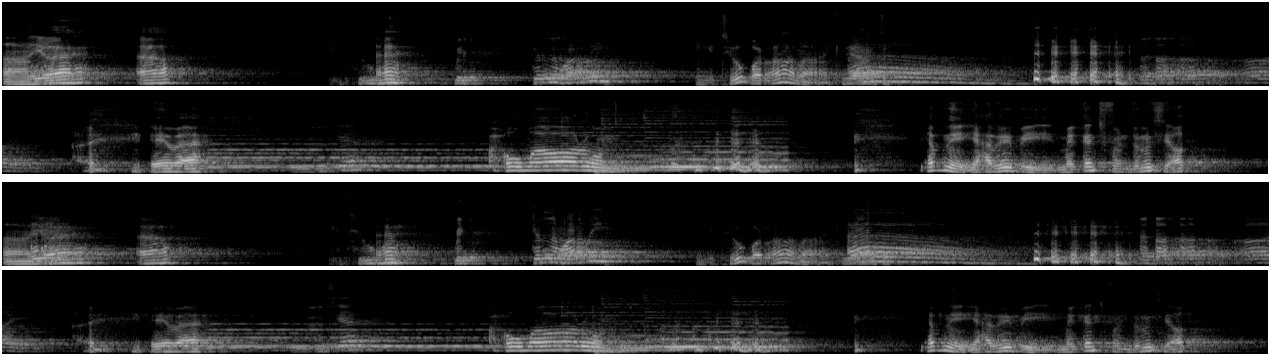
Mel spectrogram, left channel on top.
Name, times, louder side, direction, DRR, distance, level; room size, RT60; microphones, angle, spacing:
voice 1, 0.0-0.8 1.3-1.8 3.7-4.0 6.9-8.7 10.3-11.3 13.4-14.8 17.5-19.0 19.3-20.4 21.2-21.6 21.9-24.5, left 3 dB, 90° left, 6 dB, 1.3 m, -27 dB
voice 2, 3.5-3.9 4.5-4.7 5.3-6.1 8.4-10.3 11.4-13.0 15.5-16.3 19.1-19.2, right 1 dB, 50° right, 2 dB, 4.8 m, -33 dB
sound 1, 14.7-20.5, left 1 dB, 20° left, 0.8 m, -32 dB
26.5 x 21.0 x 6.7 m, 2.1 s
head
